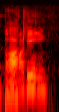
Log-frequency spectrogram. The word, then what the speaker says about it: Pocky: The Pocky.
